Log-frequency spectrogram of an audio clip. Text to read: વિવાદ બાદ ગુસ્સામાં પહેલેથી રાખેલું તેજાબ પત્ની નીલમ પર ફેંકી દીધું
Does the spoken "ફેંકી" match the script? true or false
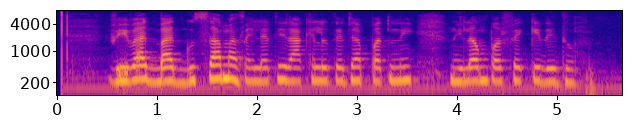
true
